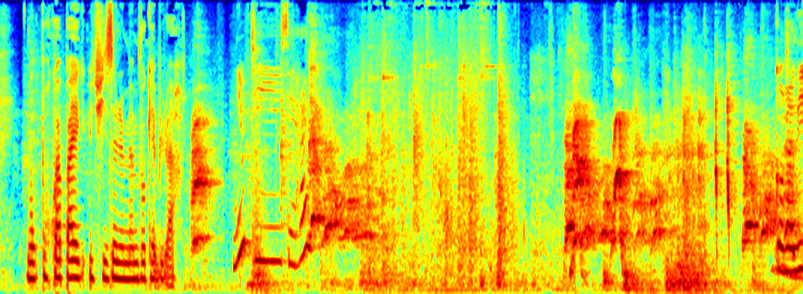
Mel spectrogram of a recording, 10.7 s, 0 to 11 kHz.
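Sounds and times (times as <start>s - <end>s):
speech: 0.4s - 3.6s, 10.4s - 10.6s
dogs barking: 2.5s - 3.0s, 4.0s - 5.4s, 7.5s - 10.6s.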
